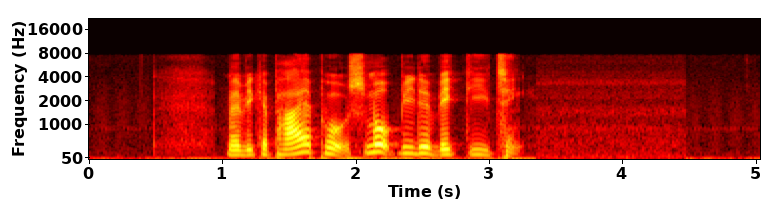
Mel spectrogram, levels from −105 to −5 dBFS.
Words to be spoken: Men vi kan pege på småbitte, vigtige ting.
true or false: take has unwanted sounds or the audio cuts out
false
